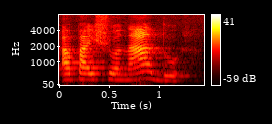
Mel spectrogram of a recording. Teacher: na palavra apaixonado, o na é a sílaba mais forte, é a sílaba tônica, e as outras sílabas são sílabas átonas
